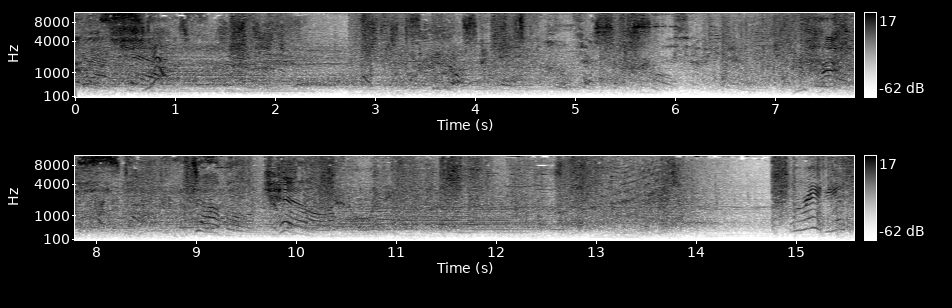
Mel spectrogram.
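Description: Spells and weapon hits crackle and clash in a fight.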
